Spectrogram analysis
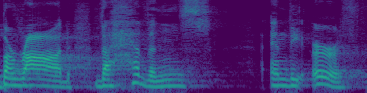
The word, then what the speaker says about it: bara: now the word for create is the word bara let me hear you say bara it's this forceful energetic word of making things out of nothing in the beginning Elohim barad the heavens and the earth now the earth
